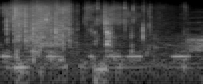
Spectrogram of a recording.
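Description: Crinkling rustle of a thin gift bag being handled and opened, loudest in the first second, then fainter scattered rustles.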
